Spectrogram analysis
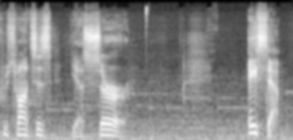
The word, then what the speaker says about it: ASAP: response is yes sir asap pronounce a sap an acronym for all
